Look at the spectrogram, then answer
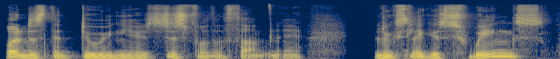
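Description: With a desk microphone in front of him in his home room, a young adult host casually reacts to clips, skeptically dismissing them as fake and sometimes hunting for the right word. He speaks at a moderate pace in a mid-range voice that is darkish and marked by vocal fry.

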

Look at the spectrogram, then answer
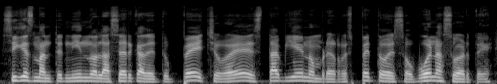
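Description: A man voicing a paranoid young visual-novel conspiracy nut, smooth voice a bit high, dry close sound. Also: normal speed, dry recording, natural voice. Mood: approving.

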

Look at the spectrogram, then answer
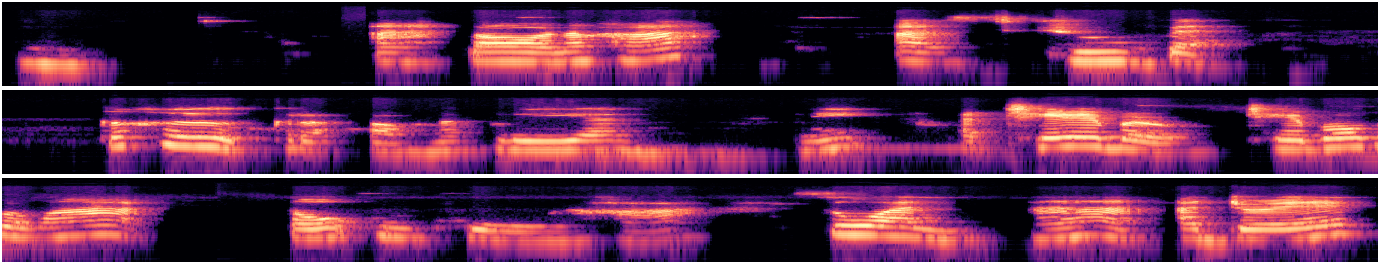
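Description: A young woman teaching an English vocabulary lesson, explaining patiently step by step and slowing down on each English word. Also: a little high, pushed and bright. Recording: dull lo-fi home recording.

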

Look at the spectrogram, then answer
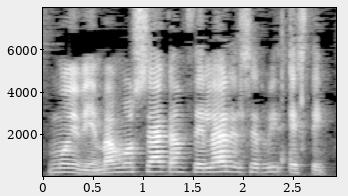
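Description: With crowd noise behind her, a woman gaming YouTuber speaks in a mid-range voice at a measured pace. Her let's-play commentary is casual and chatty; she talks to the characters in her game and checks in with viewers using frequent tag questions.

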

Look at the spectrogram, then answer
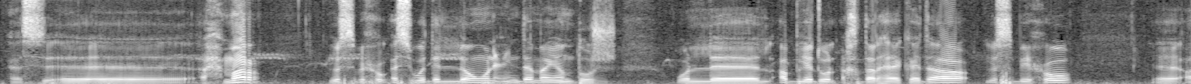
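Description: A man from Morocco narrating his travels along a rural road and through a palm oasis, pausing often with "uh" fillers. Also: a little high, vocal fry. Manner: hesitant, with frequent "uh" fillers and pauses. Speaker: travel vlogger.

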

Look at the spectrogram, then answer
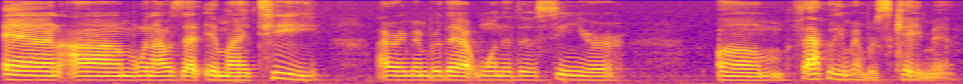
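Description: Gravelly-voiced woman guest, emphatic. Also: low-pitched, moderate pace. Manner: emphatic, animated storytelling with hand gestures. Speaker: guest speaker, professor. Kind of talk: church ministry interview. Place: church TV studio set, seated on stage. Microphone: lapel.

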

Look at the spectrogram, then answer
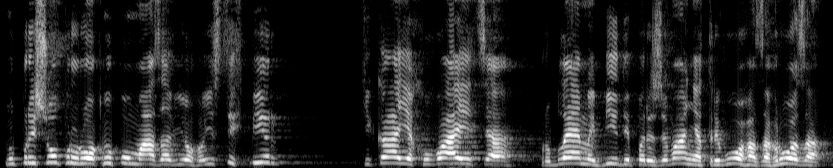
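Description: Male pastor, high voice, sermon delivery with emphatic lists, long hall reverb. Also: a bit bright. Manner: measured preaching in short phrases, with emphatic lists. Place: church hall.

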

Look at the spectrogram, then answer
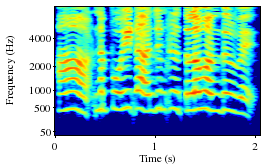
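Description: Cartoon little girl, very high squeaky voice, bright and crisp, close dry mic, whiny and pleading, done by a voice actor. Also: flat delivery, fast, dry recording. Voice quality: high, pitch-shifted childlike voice. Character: young girl, restless and chatty. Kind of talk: cartoon voice acting.

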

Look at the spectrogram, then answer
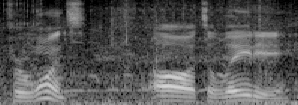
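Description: A young man giving casual, excitable fishing commentary in slangy, exclamatory phrases. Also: mid-range voice, normal speed. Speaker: fishing vlogger. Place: outdoors on a rocky jetty by the water. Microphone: action camera worn on the body. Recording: noisy outdoor action camera by water.

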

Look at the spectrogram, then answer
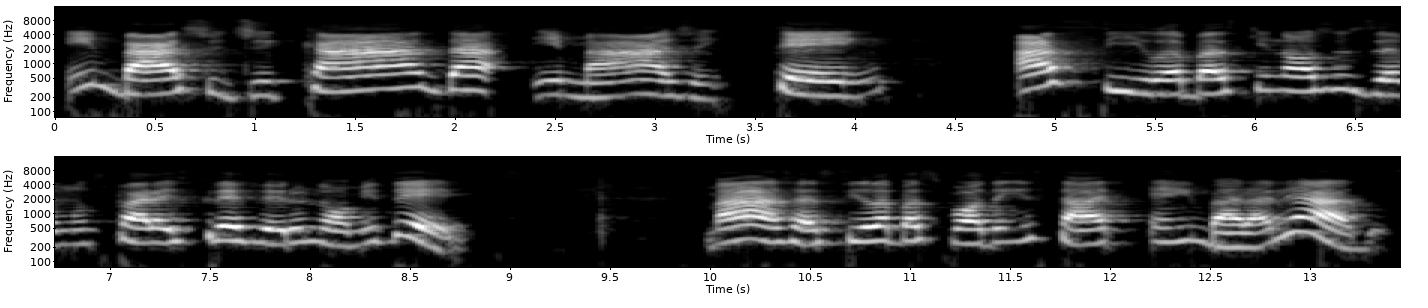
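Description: A woman teacher with a high voice speaks slowly to small children, stretching out each syllable for them to hear. She is patient and encouraging throughout. The sound is dull and lo-fi, like a home video recording. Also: a bit bright. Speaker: primary school teacher. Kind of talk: recorded remote lesson for young children.

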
